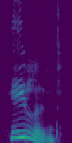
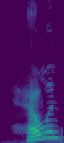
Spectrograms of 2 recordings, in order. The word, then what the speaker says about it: Heiland: was the same origin it is commonly but incorrectly pronounced Helen Township in 1850 it was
